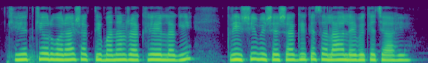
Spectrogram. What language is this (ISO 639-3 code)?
mag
